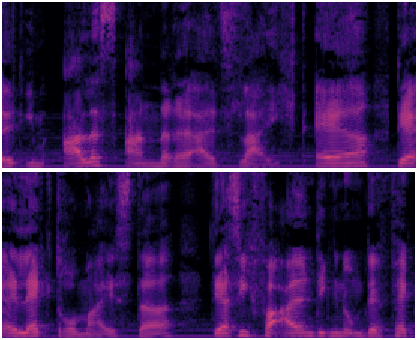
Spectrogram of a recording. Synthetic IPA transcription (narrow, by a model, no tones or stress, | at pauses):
ltiːmʔaləsʔandəʁ̞əʔalslaɪçtʔeːɐd̥eːɐelɛktʁ̥omaɪstɐ | d̥eːɐzɪçfoːɐʔaləndɪŋənʊmdefɛk̚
